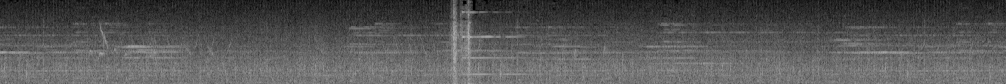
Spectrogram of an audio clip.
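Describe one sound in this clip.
Soft video game background sounds play steadily.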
